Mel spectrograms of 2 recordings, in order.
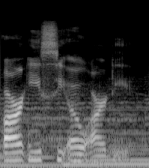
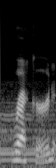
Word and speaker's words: record: But if you stress the second syllable record, it's the verb meaning to capture sound or information.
